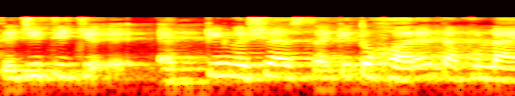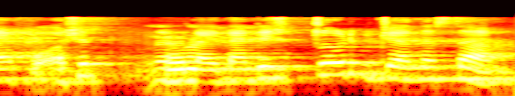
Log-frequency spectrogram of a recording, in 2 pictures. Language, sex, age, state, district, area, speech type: Goan Konkani, female, 45-60, Goa, Murmgao, rural, spontaneous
